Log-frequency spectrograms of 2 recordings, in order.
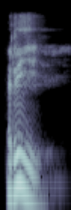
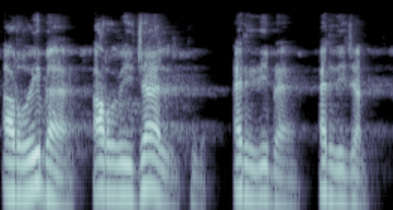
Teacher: ra kasrah dan keadaan yang dari jenis kasrah tipis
